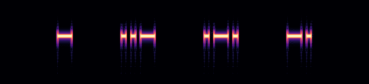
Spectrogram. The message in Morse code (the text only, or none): TURN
